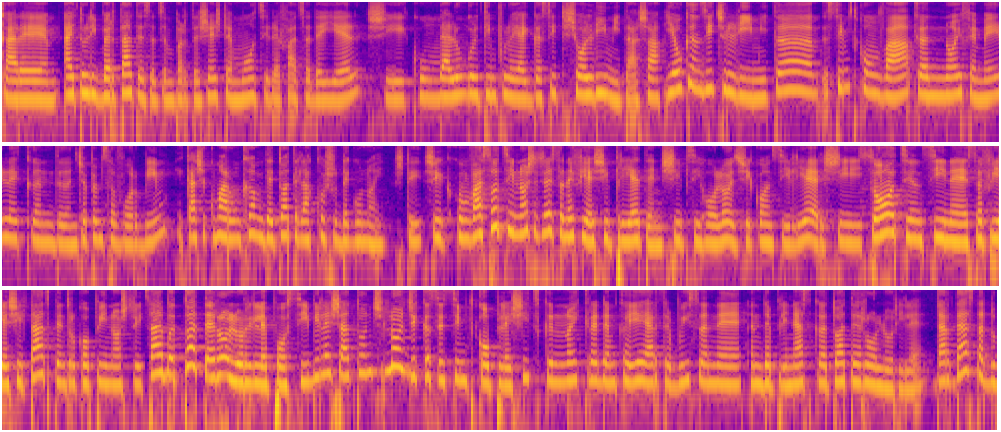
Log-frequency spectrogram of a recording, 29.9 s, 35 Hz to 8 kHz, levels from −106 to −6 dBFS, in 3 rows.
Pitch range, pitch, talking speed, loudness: 200-240 Hz, 220 Hz, 195 wpm, -26 LUFS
